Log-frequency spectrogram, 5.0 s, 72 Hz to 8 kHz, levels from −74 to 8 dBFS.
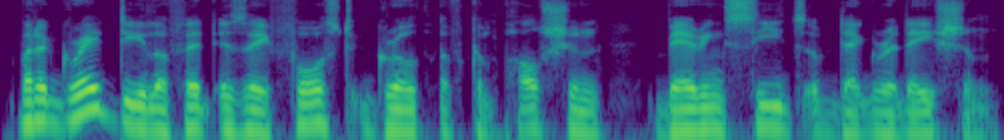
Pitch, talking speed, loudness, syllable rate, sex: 100 Hz, 190 wpm, -17 LUFS, 5.0 syllables/s, male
